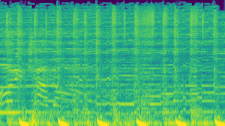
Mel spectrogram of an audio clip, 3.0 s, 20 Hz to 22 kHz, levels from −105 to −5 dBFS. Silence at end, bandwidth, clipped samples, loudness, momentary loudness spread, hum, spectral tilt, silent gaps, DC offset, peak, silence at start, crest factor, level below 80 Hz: 0 s; over 20 kHz; under 0.1%; -9 LUFS; 2 LU; none; -3.5 dB/octave; none; under 0.1%; 0 dBFS; 0 s; 8 dB; -12 dBFS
